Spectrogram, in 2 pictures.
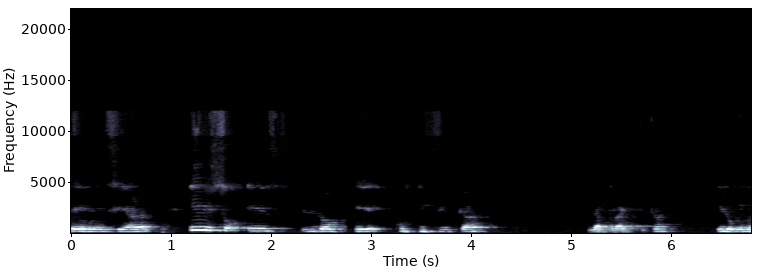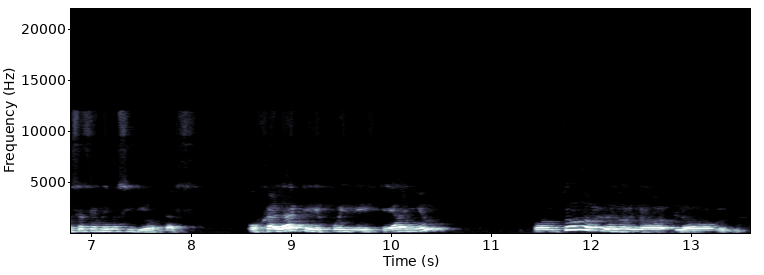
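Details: Adult woman; normal voice.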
